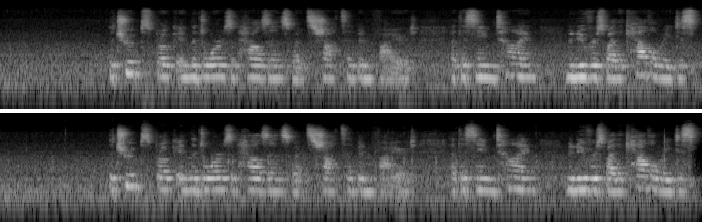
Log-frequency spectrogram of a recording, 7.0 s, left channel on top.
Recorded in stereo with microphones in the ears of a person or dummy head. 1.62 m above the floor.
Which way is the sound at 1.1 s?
20° right (ahead or behind).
